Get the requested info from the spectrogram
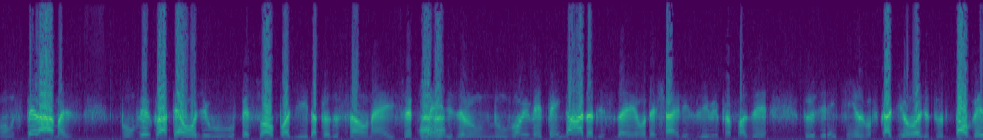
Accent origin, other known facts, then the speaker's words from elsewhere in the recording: São Paulo, Brazil; now in Curitiba, Brazil; Eu sou de São Paulo, tô morando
